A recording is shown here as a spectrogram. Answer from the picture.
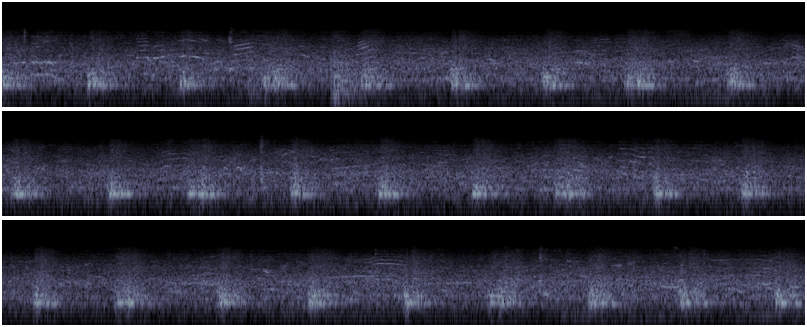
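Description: A procession drum beating a slow, steady march beat, a little over one stroke a second, under the chatter of a street crowd.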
